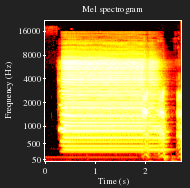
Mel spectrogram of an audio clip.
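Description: A Nathan Air Chime P3 train horn blasts one long, loud, steady multi-tone chord for about two seconds before breaking off, followed by a short trailing burst. No one speaks.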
